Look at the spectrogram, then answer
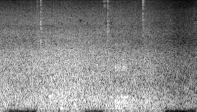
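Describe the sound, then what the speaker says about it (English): Ocean surf rolls onto a beach as a continuous broadband wash, steady and fairly loud with slight swells, with no voices over it. "The waves are probably pretty loud."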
